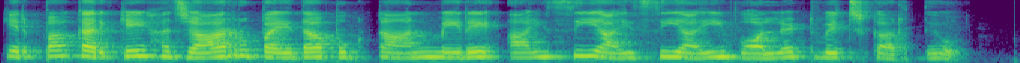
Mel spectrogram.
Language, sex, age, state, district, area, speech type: Punjabi, female, 30-45, Punjab, Amritsar, urban, read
